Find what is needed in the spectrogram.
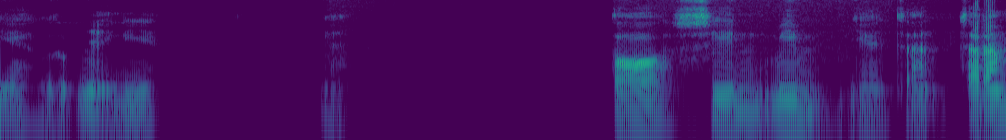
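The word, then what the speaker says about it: طس: Tosin.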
